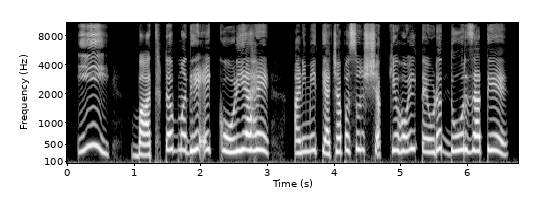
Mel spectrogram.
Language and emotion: Marathi, disgusted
